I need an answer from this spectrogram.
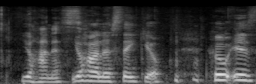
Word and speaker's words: Johannes: yo yo how do you say that name Johannes Johannes thank you who is the Imperial mathematician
